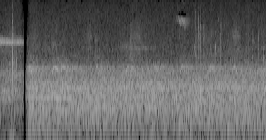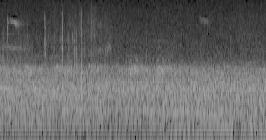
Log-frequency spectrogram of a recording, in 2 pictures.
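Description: Outdoor woodland ambience: a steady background rush with a few short, faint bird calls scattered through it, after a brief drop-out about half a second in.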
